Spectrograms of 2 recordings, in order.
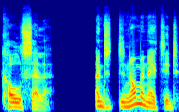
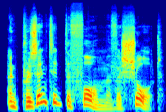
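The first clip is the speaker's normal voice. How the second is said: usual speaking voice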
